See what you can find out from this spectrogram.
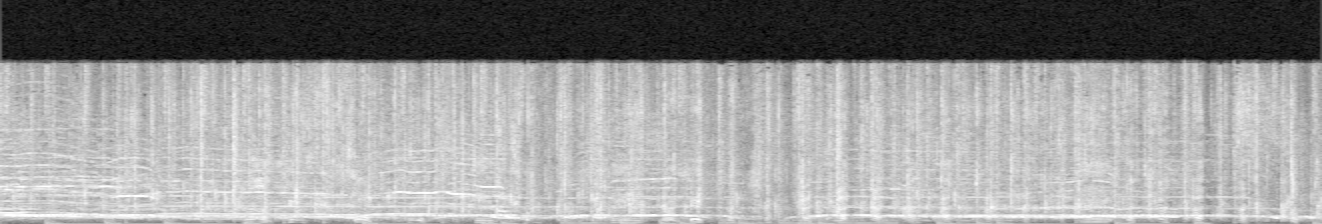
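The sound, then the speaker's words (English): A studio audience cheers, whoops and applauds as a Grammy-winning gospel singer comes out as a guest, a dense, steady wash of clapping and shouts with a voice calling out over it. “Yolanda Adams, lady. Give it up for her now. Come on now.”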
